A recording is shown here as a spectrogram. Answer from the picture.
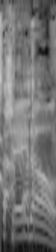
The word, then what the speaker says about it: chadol: Chador. Chador. It's Chadol. Say it right.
